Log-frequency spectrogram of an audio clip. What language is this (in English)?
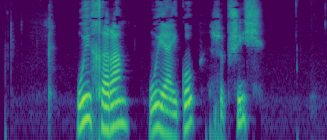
Abkhazian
